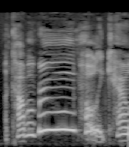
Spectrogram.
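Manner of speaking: very high squeaky exclamation; squealed mock awe. Gamer admiring his cobble room, high-pitched mock awe.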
